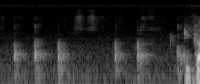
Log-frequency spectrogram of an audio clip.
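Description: Stylus writing on an interactive display screen: a quick series of short taps and scratches, about four strokes a second, as Hindi letters are written.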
